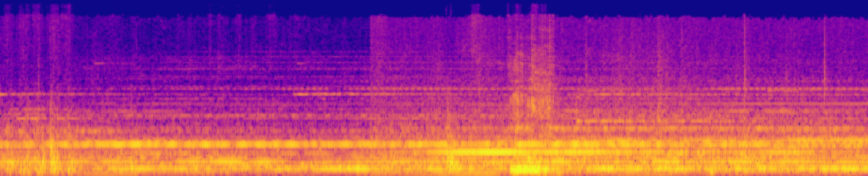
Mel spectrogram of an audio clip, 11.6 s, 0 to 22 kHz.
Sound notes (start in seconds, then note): 6.8 ceramic Grinding on Desktop Sound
